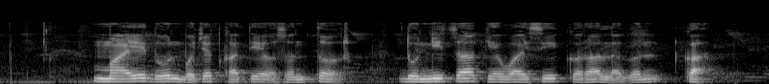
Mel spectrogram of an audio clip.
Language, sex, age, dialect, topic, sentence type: Marathi, male, 31-35, Varhadi, banking, question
